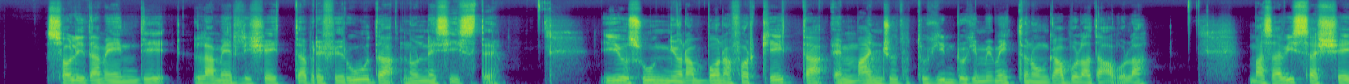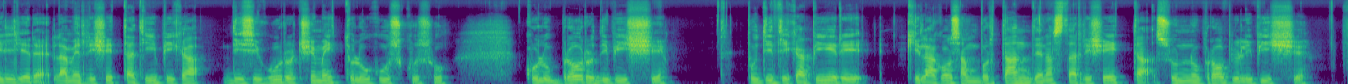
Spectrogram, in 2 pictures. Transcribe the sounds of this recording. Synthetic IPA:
sɔlit̪amɛnt̪ilamɛrːit͡ʃɛt̪ːapɾefeɾuːt̪̬anʊnːɛsist̪ɪ̰ | iːʊsuɲːʊunabːwɔːnafʊrk̟ʰɛt̪ːaɛmːand͡ʒʊt̪ut̪ːʊk̟iɖːʊk̟ɪmːimɛt̪ːʊnʊuŋkaːpʊlat̪a̰ːvʊ̰la | masavisːaʃːɛʎːɪɾɪ̰lamɛrːit͡ʃɛt̪ːat̪iːp̬ika | d̪isikuːɾʊt͡ʃimɛt̪ːʊlʊkuskʊsʊ | kulʊbːɾɔːɾʊd̪ipiʃːɪ | pʊt̪̬iːt̪̬ɪkapiːɾɪ | k̟ʰɪlakɔːsaimpʊrt̪ant̪ɪnast̪arːit͡ʃɛt̪ːa̰sunːʊpɾɔːpɾjʊlɪpiʃːɪ̰

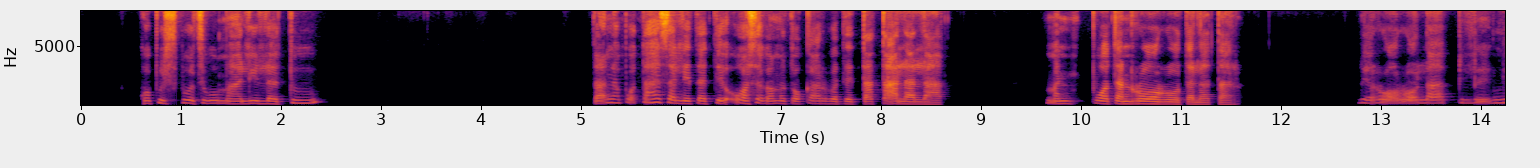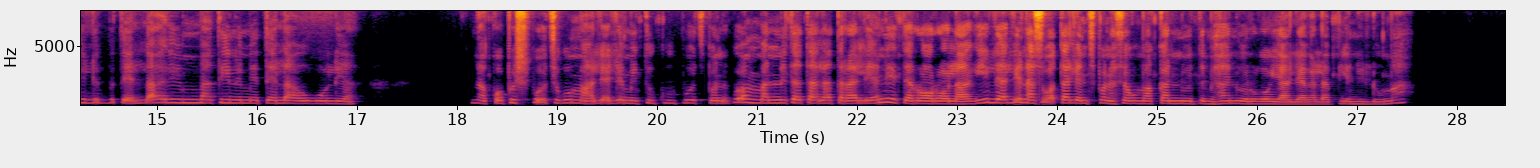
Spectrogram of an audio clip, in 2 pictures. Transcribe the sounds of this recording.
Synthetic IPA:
ko̞pispot͡ʃikumalilatu | tanapotaasaletateʔo̞seɡamato̞kaɾbate̞tatalalat̚ | manpoatanɾo̞ɾo̞talataɾ | le̞ɾo̞ɾo̞lakleŋilibetelaɡimmatinemete̞lauɡolea | nako̞pispot͡ʃikumalialiamitukupot͡ʃponipuamanːitatalataɾalianiteɾo̞ɾo̞laɡilealianasoa̰taliant͡ʃpanasakumakanːutemiɦanueɾoɡojaleaɡalapianiluma

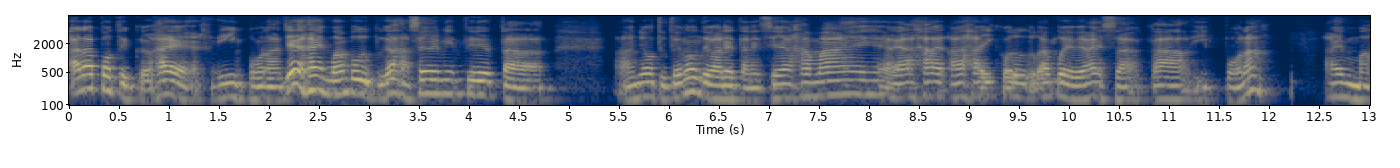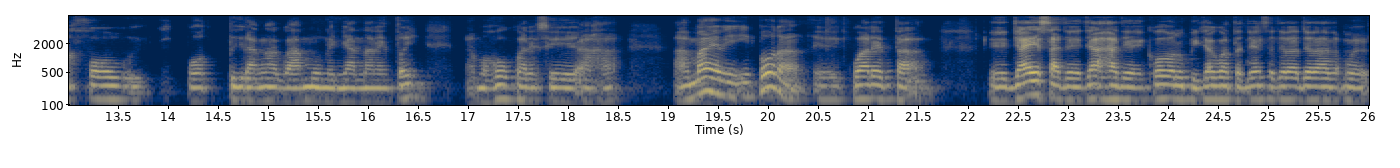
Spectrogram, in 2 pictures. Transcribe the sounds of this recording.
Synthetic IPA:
aɾapot̪ɨkeɦaeĩpõɾ̃ãd͡ʒaeɦaemõãmboɨpɨaɦaseβemĩt̪ɨɾet̪a | a̰ɲõt̪ɨt̪enõnd̪eʋaɾet̪aɾeseaɦamãeaahaahaikoɾua̰mbueβeaesa̰kaḭ̃põɾ̃ã | aemãhoip̚ot̪ɨɾaŋãɡʷamũŋẽɲãnãɾẽt̪oj | a̰mõɦokʷaɾesea̰ha | a̰mãẽʋiipõɾã̰ekʷaɾet̪a̰ | ed͡ʒaesad͡ʒed͡ʒaɦad͡ʒeekoɾup̬id͡ʒaɡʷat̪ad͡ʒaesad͡ʒaɾad͡ʒaɾaambe

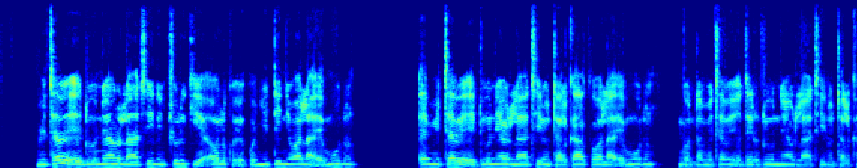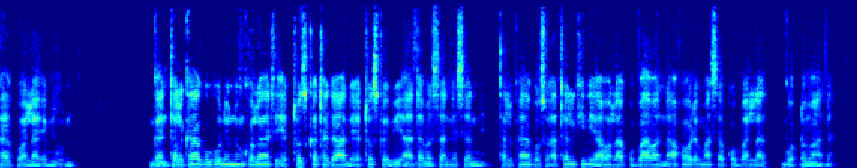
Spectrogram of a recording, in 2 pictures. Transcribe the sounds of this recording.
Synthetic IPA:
mitawɛɛdunijaɾulatʰinit͡ʃuɾkiɛ̰ʔɔlkɔɛkoɲidiniwalaɛmuːɗum | ʔɛmitawɛɛdunijaɾulatʰiːnɔtalkaːkɔwalaʔɛmuːɗum | ɡɔndamitawɛːdɛɾdunijaɾulaːtʰinɔtalkakɔwalaʔɛ̰muːɗum | ŋɡamtalkaːkɔhuɗunɗunkɔlaːtiɛtɔskataɡaɗɔɛtɔskaɓiʔadamasanːisanːɛtalkaːkɔsɔ̰atalkiɗiawalakɔbaːwanɗa̰hɔɾɛmasakːɔbalːaɡɔɗːɔmaɗa

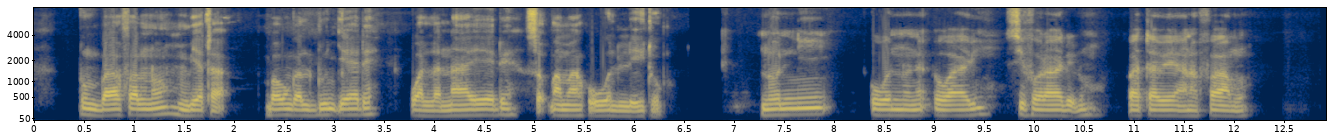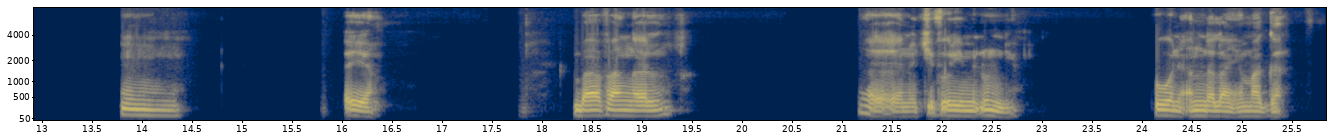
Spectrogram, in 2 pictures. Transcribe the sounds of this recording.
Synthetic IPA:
ɗumbaːfalnɔmbiata̰ | bawŋɡaldunʔɛːdɛ | walːanaːjɛdɛsɔ̰ɓːamakɔwonilejtɔ̰ | nonːi | ɔwonnɔnɛɗːɔwaːwi | sifɔɾadɛɗum | fatawɛanafaːmɔ | ɛja | bafaŋɡal | ɛ̰nɔt͡ʃḭfoɾiːmiɗundi | ɗuwonḭʔa̰nːdalamɛmaɡːal

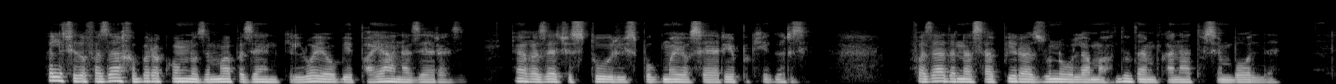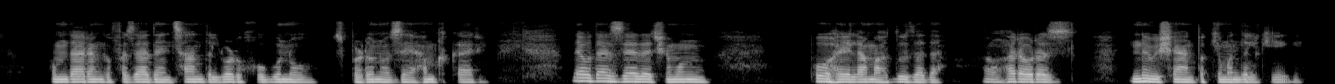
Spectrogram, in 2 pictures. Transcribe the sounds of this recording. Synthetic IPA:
kəlat͡ʃed̪əfazɑxabəɾakʰomnozamɑpəzɑjnkelojawbepʰɑjɑnazɑjɾɑzi | haɣazɑjt͡ʃest̪oɾispoɡməjawsajɑɾepəkʰeɡəɾzi | fazɑd̪ənasɑpiɾɑzunolɑmahd̪ud̪aɪmkʰɑnɑt̪o̥sɪmbold̪a | hamd̪ɑɾaŋɡafazɑd̪əɪnsɑnd̪əlwaɽoxobuno | spaɽənozɑjɦamxkʰɑɾi | d̪ɑjawd̪ɑsezɑjd̪at͡ʃemuŋɡ | pʰoɦaelɑmahd̪ud̪ad̪aː | wɦaɾawɾaz | nəwiʃajɑnpəkʰemund̪əlkʰeɡi

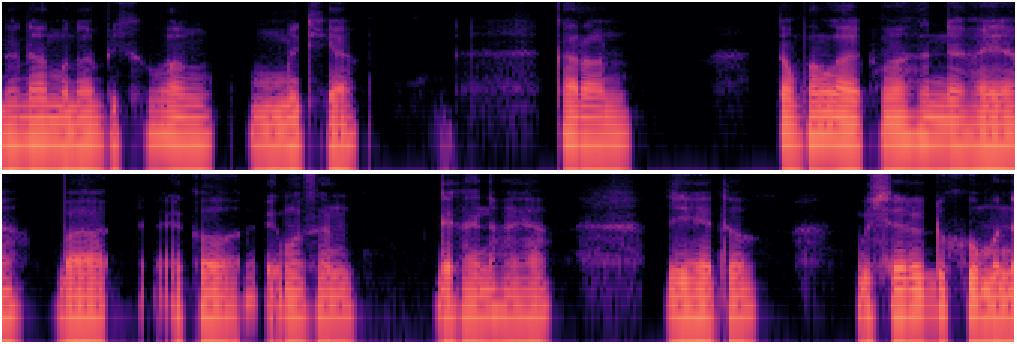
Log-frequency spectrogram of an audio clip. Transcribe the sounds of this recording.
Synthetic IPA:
nɯnamɯnabikʰɯwaŋ | mitʰija | kaɾɔn | tɔŋpʰaŋlajpʰɯŋaɦɯnːɯɦaja | ba | ḛkʰɔɛ̰k̚mɔsɯn | dekʰajnaɦaja | ziɦetu | biseɾɯdukʰumɯn

